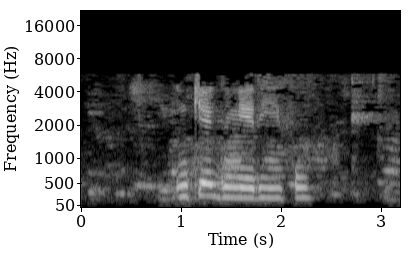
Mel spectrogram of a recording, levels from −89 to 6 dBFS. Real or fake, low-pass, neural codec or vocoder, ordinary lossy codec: real; 7.2 kHz; none; MP3, 24 kbps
